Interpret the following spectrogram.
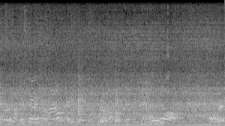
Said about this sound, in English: What you mix in that mixer right there.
